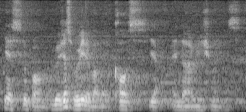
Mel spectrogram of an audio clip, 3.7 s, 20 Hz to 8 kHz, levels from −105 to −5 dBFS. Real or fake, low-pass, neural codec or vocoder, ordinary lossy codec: real; none; none; none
